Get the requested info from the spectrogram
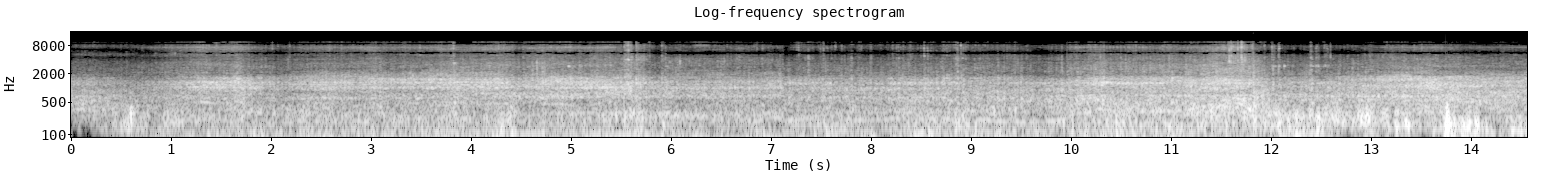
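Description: Traxxas TRX-4 RC crawler's electric motor and gearbox whirring steadily as it climbs over rocks, with a few clicks and scrapes from the tyres and chassis on stone, the loudest just before the end. Light wind on the microphone.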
